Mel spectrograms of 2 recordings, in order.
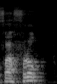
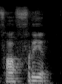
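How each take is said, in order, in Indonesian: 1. Vokal sebelum konsonan terakhir adalah u. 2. Vokal sebelum konsonan terakhir adalah i. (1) "faraqa yafruku. Fafruq" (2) "Dibaca secara syad dari bab daraba yadribu"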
